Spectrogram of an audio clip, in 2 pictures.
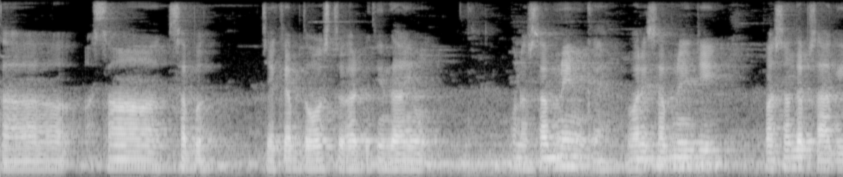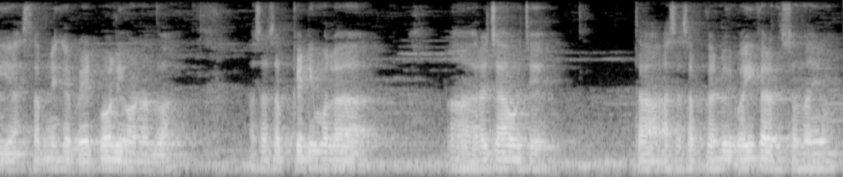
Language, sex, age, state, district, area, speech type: Sindhi, male, 30-45, Gujarat, Junagadh, rural, spontaneous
